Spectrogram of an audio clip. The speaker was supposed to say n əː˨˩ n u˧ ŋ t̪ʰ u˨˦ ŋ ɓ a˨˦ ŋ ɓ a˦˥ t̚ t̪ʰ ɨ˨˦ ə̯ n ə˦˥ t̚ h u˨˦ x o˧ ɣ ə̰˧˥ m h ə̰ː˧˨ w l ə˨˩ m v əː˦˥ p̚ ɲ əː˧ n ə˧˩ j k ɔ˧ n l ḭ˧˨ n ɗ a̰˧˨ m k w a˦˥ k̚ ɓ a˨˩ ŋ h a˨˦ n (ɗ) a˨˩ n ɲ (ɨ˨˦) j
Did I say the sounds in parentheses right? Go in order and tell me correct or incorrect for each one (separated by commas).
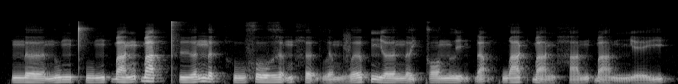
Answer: incorrect, incorrect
